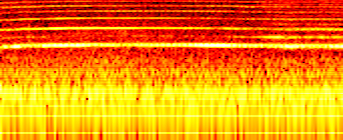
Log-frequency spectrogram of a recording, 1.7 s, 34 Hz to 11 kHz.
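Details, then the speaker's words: Aiwa TPR-910 stereo cassette boombox under repair: thin high electronic whine with faint overtones that warbles and never settles. There is steady hum, no normal audio output, and the motor runs but the spindles don't turn. Cause unknown. "that's not good sounding but all right so still don't have any sound whatsoever in this machine"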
